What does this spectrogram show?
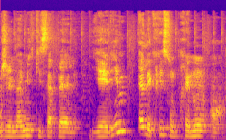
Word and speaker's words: Yerim: Par exemple, j'ai une amie qui s'appelle Yerim, elle écrit son prénom en hanja de la manière suivante. Le premier caractère se prononce Ye et signifie la clarté, l'intelligence. Et le deuxième se prononce Rim, qui signifie la forêt.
